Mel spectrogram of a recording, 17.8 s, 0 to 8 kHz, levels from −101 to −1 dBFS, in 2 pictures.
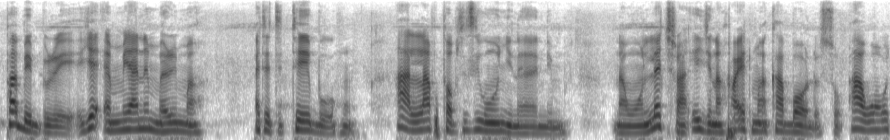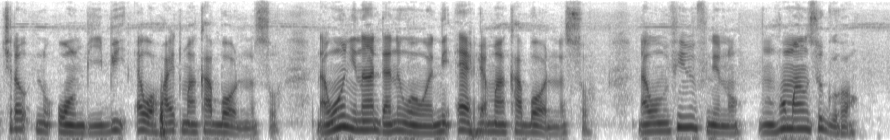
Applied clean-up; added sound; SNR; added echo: none; none; none; none.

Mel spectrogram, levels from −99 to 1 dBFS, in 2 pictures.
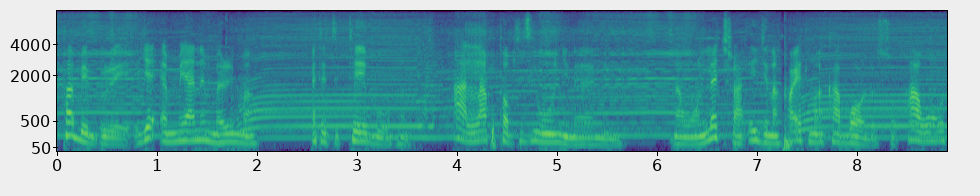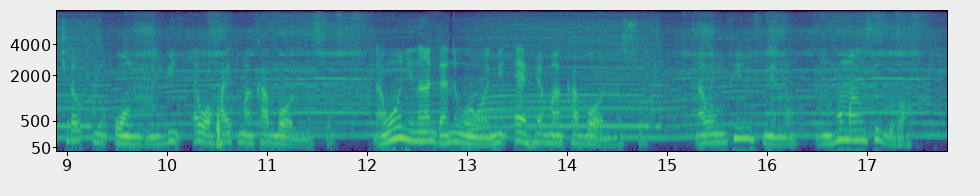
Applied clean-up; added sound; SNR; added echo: none; Domestic sounds, home sounds; 6 dB; none.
